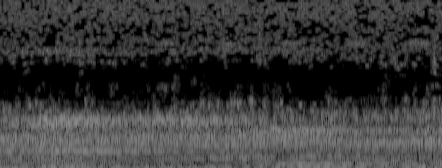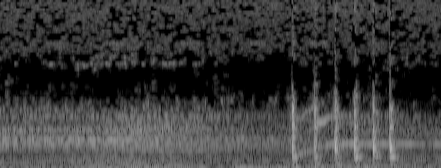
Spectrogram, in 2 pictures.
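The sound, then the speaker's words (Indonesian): Knocking on a home's door: a quick burst of sharp raps near the end, after a long stretch of low, steady hum. “Dia mengetuk pintu kita lagi”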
